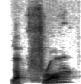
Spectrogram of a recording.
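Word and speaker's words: Laphroaig: It's L A P H O L A P H R O I D Lafroy.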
